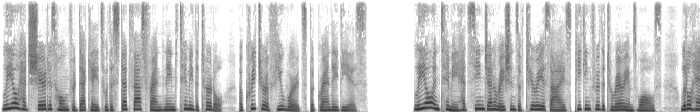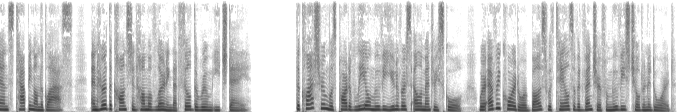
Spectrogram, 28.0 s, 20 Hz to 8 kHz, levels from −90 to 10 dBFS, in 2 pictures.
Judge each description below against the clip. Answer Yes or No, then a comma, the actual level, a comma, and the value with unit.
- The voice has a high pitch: Yes, high, 220 Hz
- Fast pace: No, average, 165 wpm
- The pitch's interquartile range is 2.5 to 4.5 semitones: Yes, average, 4.0 semitones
